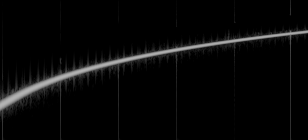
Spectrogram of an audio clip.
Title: Hearing test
